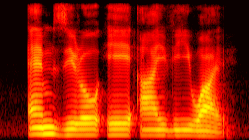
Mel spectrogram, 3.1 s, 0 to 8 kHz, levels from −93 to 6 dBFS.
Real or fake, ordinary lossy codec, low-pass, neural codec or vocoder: fake; none; 7.2 kHz; autoencoder, 48 kHz, 128 numbers a frame, DAC-VAE, trained on Japanese speech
